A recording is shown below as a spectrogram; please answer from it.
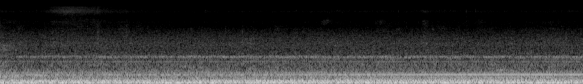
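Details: Mercedes-Benz Citaro O530 LE bus, OM457hLA 12-litre Euro 5 diesel (299 hp), ZF Ecolife 6AP1700B automatic with overdrive, 12,450 kg: a steady, high singing whine over low rumble while driving under load; the fleet's only noisy Ecolife gearbox.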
